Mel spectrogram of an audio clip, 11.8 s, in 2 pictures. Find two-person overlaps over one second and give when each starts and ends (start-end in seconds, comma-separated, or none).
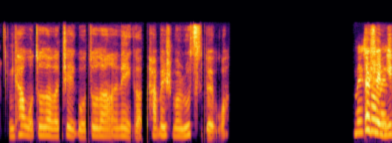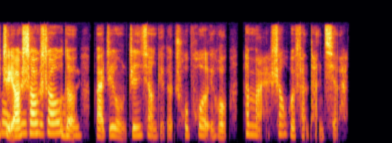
5.4-7.1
